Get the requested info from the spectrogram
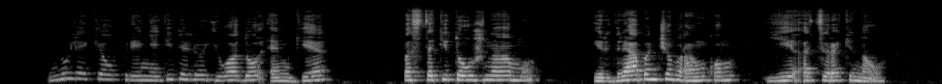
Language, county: Lithuanian, Panevėžys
